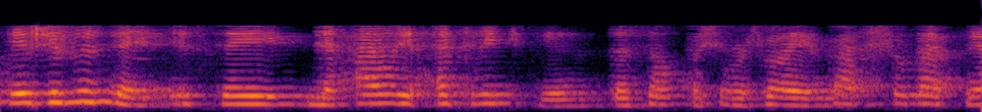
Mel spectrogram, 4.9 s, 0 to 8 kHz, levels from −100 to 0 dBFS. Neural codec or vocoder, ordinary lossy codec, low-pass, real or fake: codec, 24 kHz, 0.9 kbps, WavTokenizer, medium music audio release; AAC, 16 kbps; 7.2 kHz; fake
